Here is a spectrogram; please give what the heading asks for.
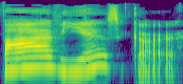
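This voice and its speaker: A woman's voice: on the high side, steady tone, very slow, a bit bright. A woman with a South African accent chatting as a podcast guest, thinking aloud as she talks. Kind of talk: casual interview chat.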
